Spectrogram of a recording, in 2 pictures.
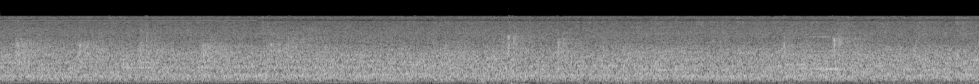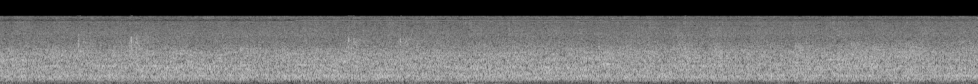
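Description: A large crowd murmurs and prays aloud in a vast echoing hall.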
